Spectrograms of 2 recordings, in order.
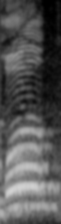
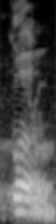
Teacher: jadi lamnya l-nya hilang, diganti dengan huruf ro, seolah-olah ada sidah gitu.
